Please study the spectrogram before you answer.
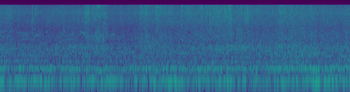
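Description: A fly buzzes in a steady, low, droning hum that hardly wavers in pitch.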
